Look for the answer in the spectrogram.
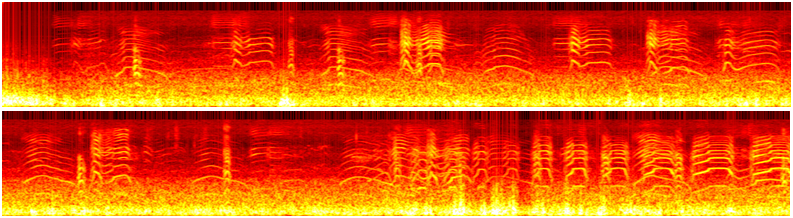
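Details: A busy group of black skimmers yapping continuously, many short arched nasal barks overlapping from several birds, set against constant low-pitched rumbling noise throughout.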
